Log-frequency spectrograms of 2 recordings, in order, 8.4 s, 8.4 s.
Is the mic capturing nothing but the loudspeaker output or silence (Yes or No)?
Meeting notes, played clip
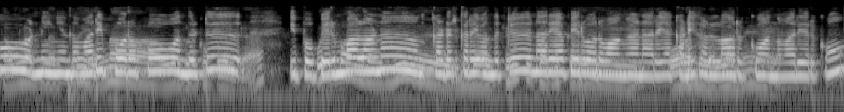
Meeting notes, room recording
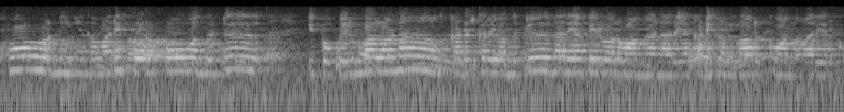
Yes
